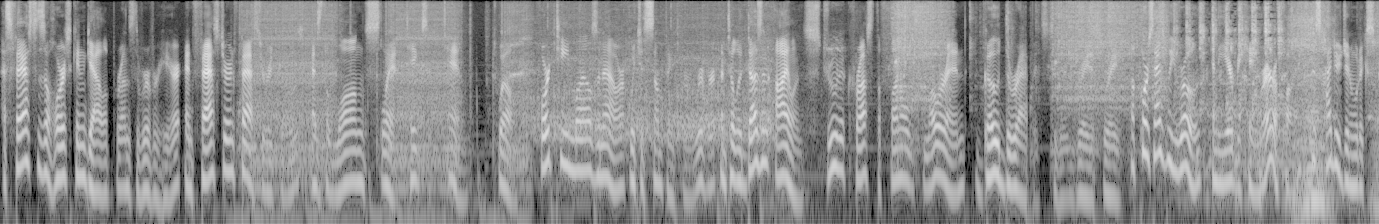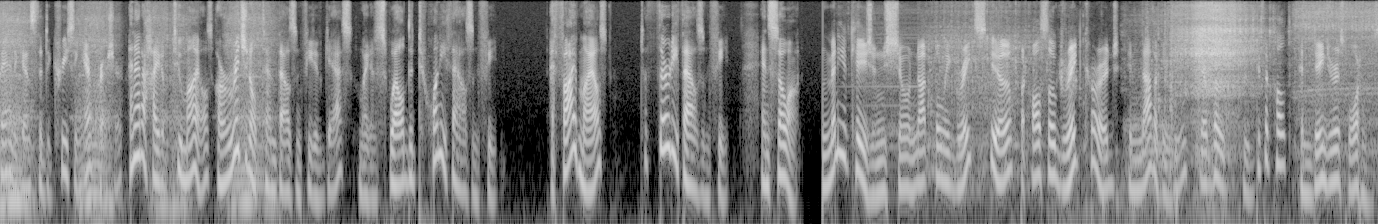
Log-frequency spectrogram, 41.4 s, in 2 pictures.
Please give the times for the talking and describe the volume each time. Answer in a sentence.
You can hear the talking from 0.0 to 28.1 s, at a steady volume; and from 28.9 to 41.3 s, at a steady volume.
